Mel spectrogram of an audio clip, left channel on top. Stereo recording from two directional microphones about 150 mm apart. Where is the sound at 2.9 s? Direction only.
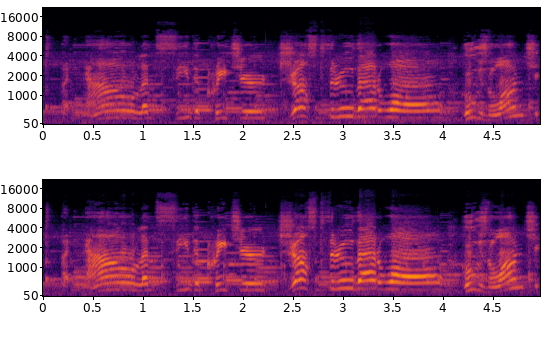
25° left (ahead or behind).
